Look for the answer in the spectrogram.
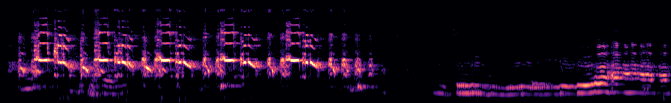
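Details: Wild grey francolin calling: a run of loud, harsh, squawking notes, roughly three a second for nearly four seconds. After a pause comes a softer rising drawn-out tone and a few fainter notes, with human laughter nearby.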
